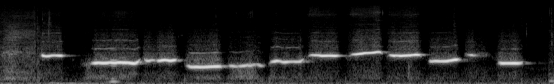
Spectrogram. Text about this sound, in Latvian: Jo parasti uz iekšā svilpiens ir it kā klusāks.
